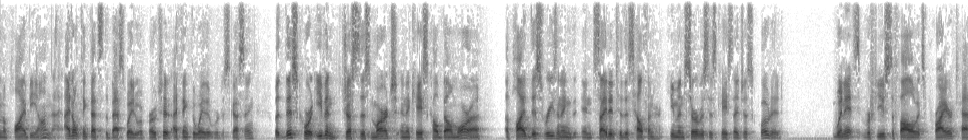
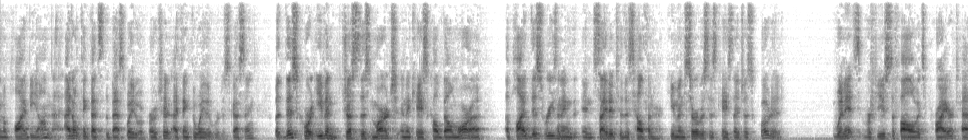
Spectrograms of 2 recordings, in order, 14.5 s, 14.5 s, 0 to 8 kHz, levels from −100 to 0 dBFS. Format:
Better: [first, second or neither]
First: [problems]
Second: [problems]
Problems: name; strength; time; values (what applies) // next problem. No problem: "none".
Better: first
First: none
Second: room echo; dies away in 0.4 s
